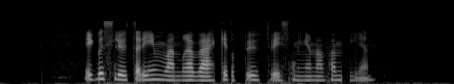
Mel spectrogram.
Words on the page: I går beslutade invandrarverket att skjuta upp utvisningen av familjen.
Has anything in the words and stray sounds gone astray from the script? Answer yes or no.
yes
